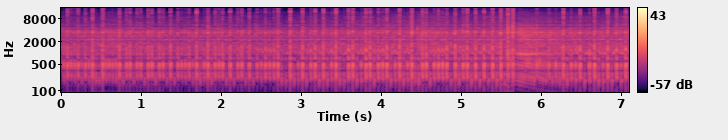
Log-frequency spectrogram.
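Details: 1960s Homelite C-51/XL-12 vintage two-stroke chainsaw, revived, started with choke: loud, rapid, fairly regular crackling that is slightly burbly at steady throttle. It is running a little rich and may be low on fuel.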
